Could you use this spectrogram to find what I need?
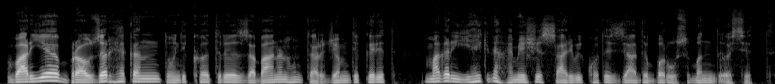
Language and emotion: Kashmiri, neutral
